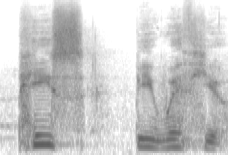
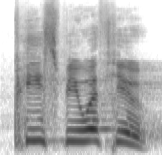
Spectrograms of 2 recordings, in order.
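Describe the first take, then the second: First: Said in the usual way. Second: "Peace be with you" pitched high and loud; emphatic. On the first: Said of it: "we hear Jesus say". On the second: Shown as a demonstration. Preacher showing the exclamation mark, emphatic on "Peace be with you". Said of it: "it's emphatic".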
